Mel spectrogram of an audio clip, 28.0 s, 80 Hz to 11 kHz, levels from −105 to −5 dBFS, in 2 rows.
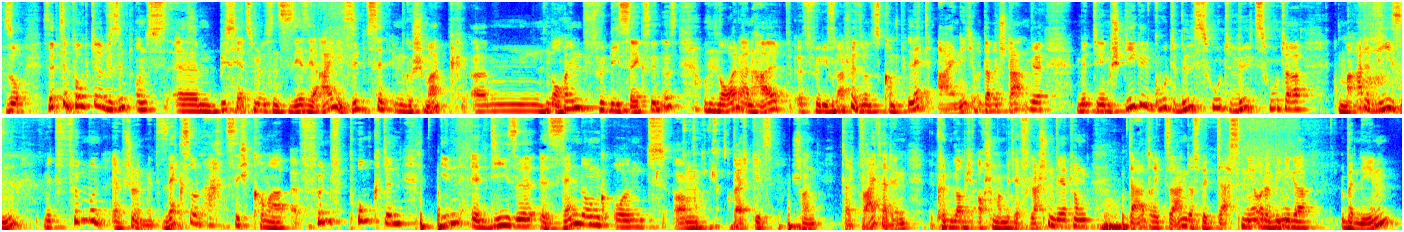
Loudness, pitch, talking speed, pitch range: -16 LUFS, 150 Hz, 170 wpm, 135-185 Hz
